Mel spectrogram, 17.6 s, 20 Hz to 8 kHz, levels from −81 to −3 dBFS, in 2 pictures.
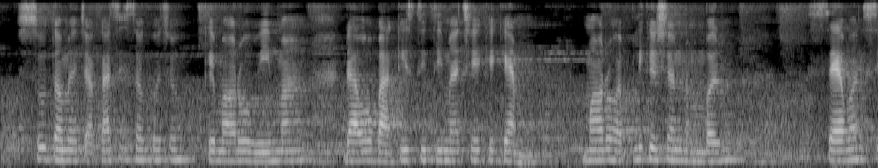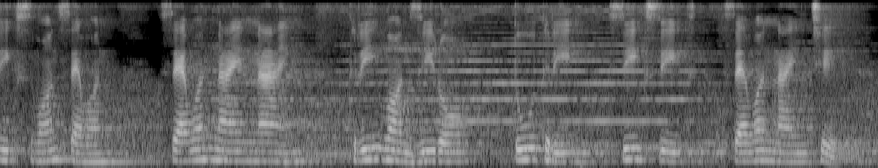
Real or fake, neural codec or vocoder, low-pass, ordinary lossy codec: real; none; 7.2 kHz; none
